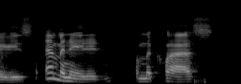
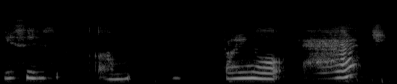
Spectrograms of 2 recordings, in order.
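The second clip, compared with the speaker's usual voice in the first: timid, breathless whisper, high and slow; nervous whisper; 11 semitones higher, 7 dB quieter, much slower than usual. A narrator's reading. Small mare nervously whispering the DJ's name. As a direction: barely dare to say it. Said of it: "a small mare said nervously".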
